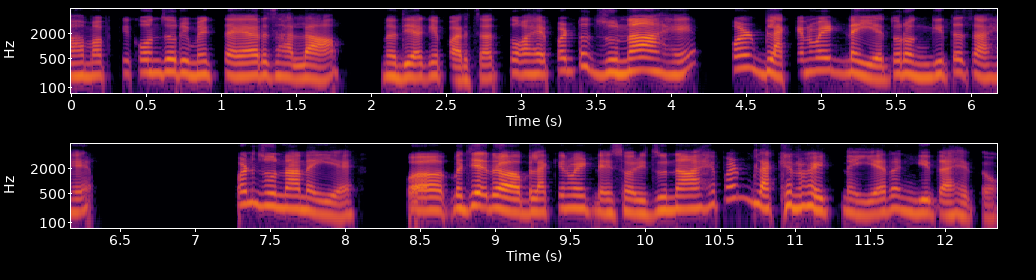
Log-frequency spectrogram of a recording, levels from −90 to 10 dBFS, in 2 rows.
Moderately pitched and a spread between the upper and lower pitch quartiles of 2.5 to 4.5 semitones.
No: high, 205 Hz; average, 4.1 semitones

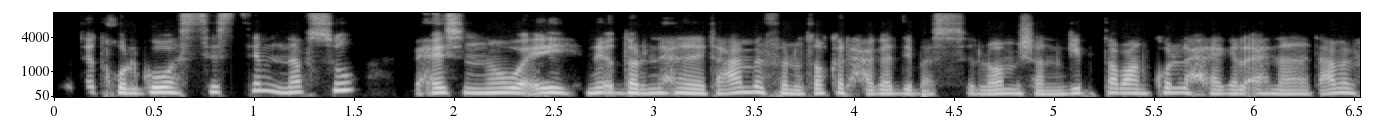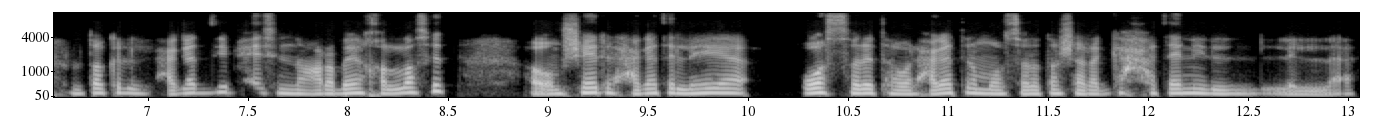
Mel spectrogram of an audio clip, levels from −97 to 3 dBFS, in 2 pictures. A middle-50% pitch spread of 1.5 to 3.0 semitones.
No: average, 3.5 semitones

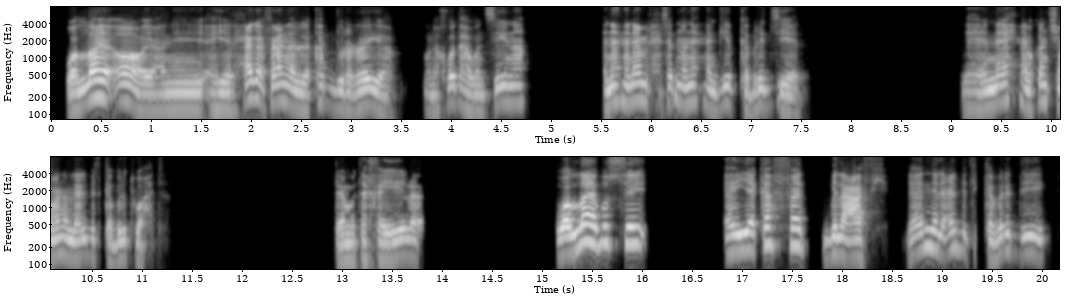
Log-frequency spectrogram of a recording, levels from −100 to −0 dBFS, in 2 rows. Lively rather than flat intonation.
Yes: wide, 5.8 semitones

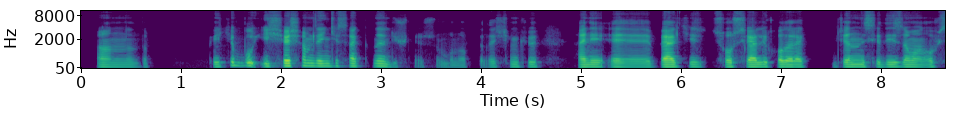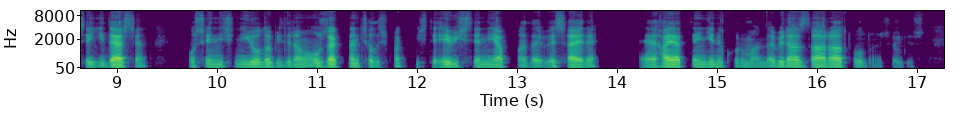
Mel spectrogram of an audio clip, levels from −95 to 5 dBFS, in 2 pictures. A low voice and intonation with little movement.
Yes: low, 115 Hz; narrow, 2.0 semitones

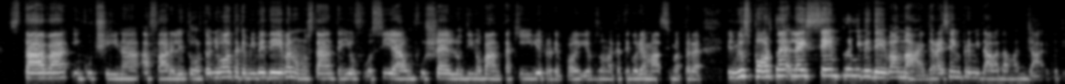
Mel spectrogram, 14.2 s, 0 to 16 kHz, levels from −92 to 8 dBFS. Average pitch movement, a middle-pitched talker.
Yes: average, 4.0 semitones; medium, 175 Hz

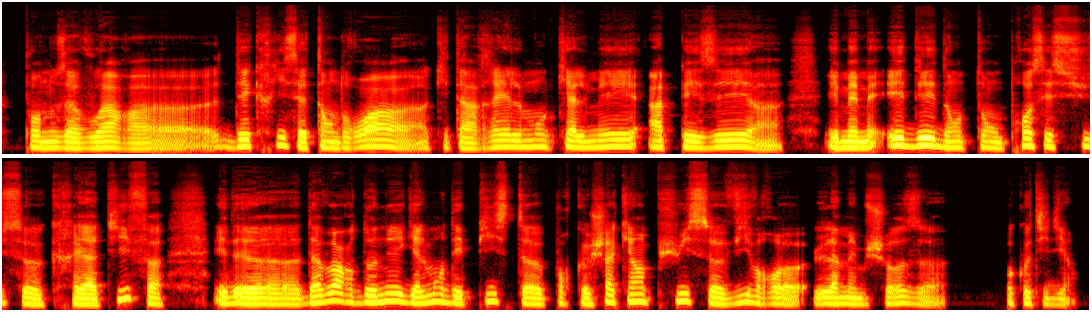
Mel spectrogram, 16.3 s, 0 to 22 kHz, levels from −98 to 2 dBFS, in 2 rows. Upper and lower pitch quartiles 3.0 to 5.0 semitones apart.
Yes: average, 3.4 semitones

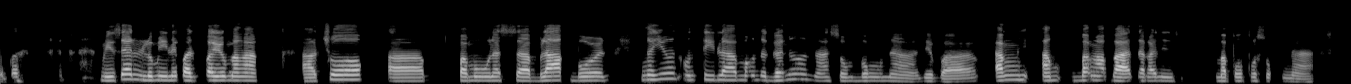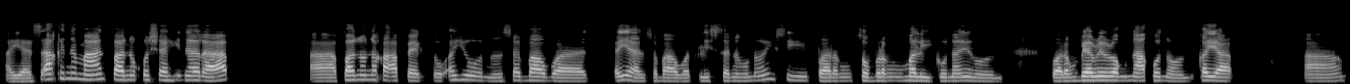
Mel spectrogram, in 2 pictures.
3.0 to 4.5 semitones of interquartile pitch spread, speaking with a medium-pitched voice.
Yes: average, 3.3 semitones; medium, 180 Hz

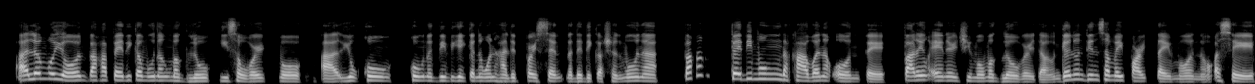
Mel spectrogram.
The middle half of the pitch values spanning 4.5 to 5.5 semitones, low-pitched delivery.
No: average, 4.8 semitones; medium, 170 Hz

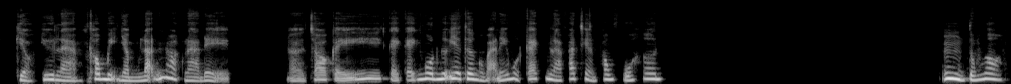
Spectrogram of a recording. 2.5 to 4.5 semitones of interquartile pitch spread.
No: wide, 5.5 semitones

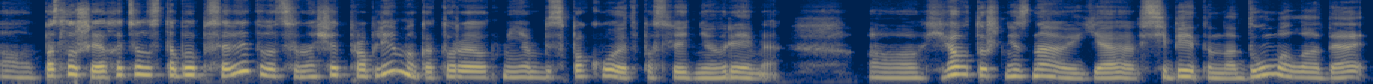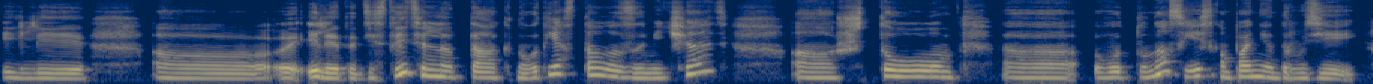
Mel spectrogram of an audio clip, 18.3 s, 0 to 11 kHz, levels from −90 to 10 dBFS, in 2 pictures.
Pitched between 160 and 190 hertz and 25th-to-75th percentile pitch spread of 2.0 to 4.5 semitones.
No: medium, 185 Hz; average, 5.0 semitones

